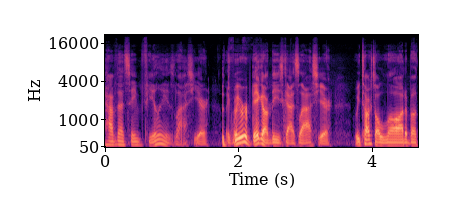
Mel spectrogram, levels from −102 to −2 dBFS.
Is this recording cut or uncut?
uncut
